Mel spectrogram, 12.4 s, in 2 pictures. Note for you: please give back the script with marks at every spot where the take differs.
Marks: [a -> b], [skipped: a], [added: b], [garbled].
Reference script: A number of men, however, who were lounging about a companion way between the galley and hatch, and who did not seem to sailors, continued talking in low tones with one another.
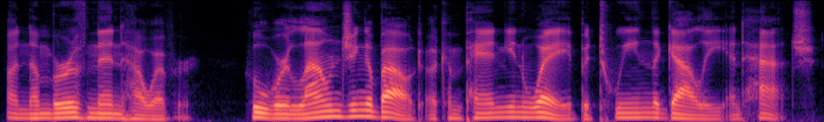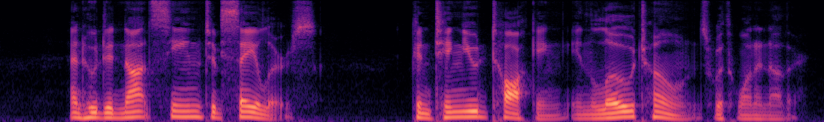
A number of men, however, who were lounging about a companion way between the galley and hatch, and who did not seem to sailors, continued talking in low tones with one another.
